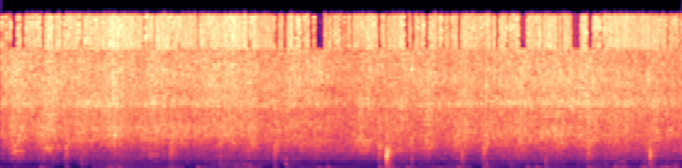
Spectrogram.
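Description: Onions fry in a pan for spicy chicken with rice, a continuous sizzle with repeated utensil scrapes and taps against the pan at an uneven rhythm.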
